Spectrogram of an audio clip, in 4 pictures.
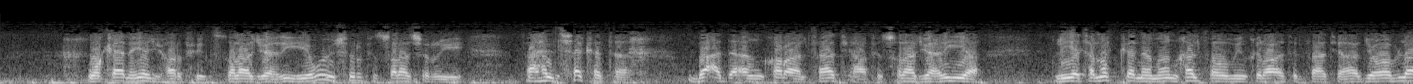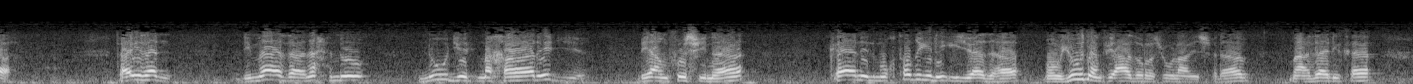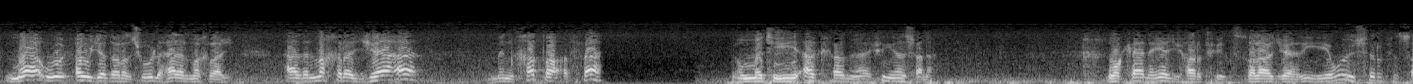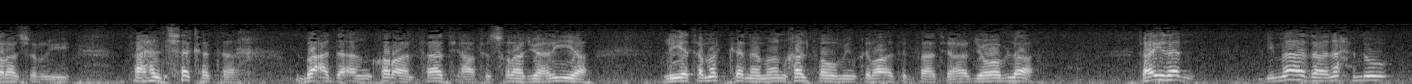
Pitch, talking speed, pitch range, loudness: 145 Hz, 95 wpm, 125-160 Hz, -14 LUFS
